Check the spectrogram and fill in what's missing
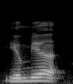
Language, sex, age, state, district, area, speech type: Kashmiri, male, 30-45, Jammu and Kashmir, Kupwara, rural, spontaneous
